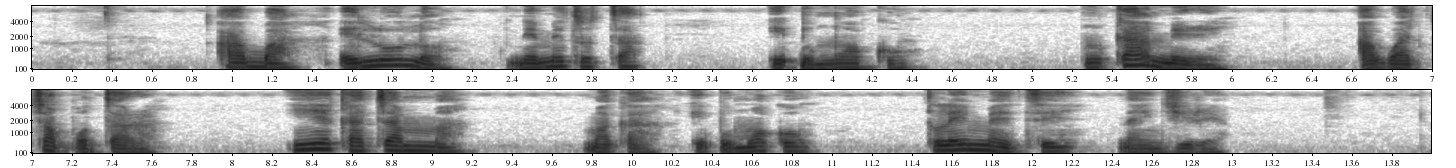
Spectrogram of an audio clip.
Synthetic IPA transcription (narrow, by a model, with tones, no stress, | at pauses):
a̰˨ɡ͡ba˨e˨lʊ˦lɔ˨ | ne˨me˦tʊ˦ta˦ | e˨k͡po˨m˦ɔ˦kʊ˦ | ŋ̩˨ka˦˨me˨ɾi˨ | a˨ɡʷa˨t͡ʃa˦pʊ˨ta˨ɾa˨ | i˦ɦe˦ka˨t͡ʃa˦m̩˦ma˦ | mʔa˨ka˨e˨k͡po˨m˦ɔ˦kʊ˦ | kle˦me˨tɪ˦ | nʔa˨ɪ˨d͡ʒi˦ɾi˨a˨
